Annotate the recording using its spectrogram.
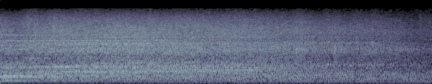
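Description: Even crowd noise from an audience in a large hall, fading away steadily over a few seconds.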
